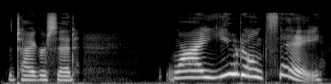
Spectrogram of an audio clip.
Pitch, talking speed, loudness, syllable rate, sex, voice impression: 295 Hz, 125 wpm, -15 LUFS, 3.5 syllables/s, female, gender-neutral, young, tensed, slightly powerful, slightly bright, clear, slightly halting, cute, friendly, slightly sweet, lively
